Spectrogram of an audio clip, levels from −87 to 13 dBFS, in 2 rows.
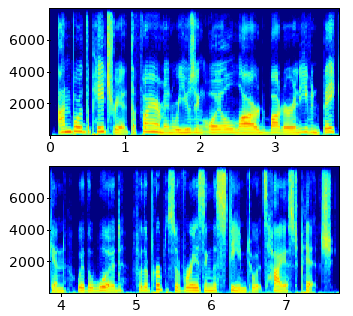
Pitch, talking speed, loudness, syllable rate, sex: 200 Hz, 220 wpm, -18 LUFS, 5.5 syllables/s, female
